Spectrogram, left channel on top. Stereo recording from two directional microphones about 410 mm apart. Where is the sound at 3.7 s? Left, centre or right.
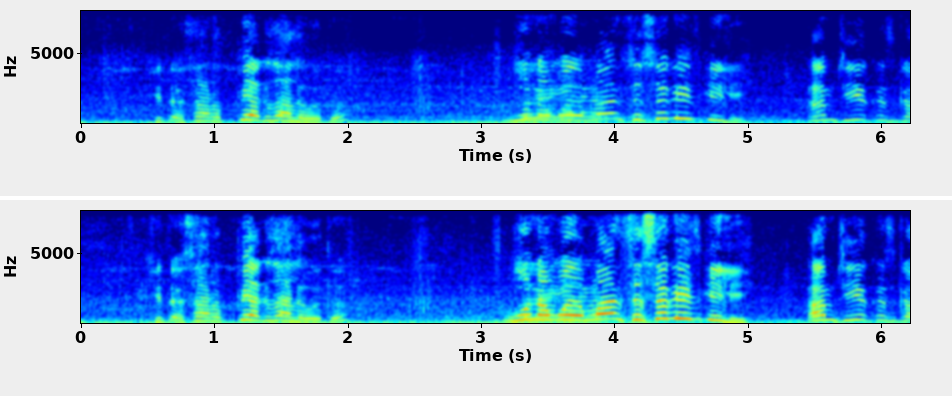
Right.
